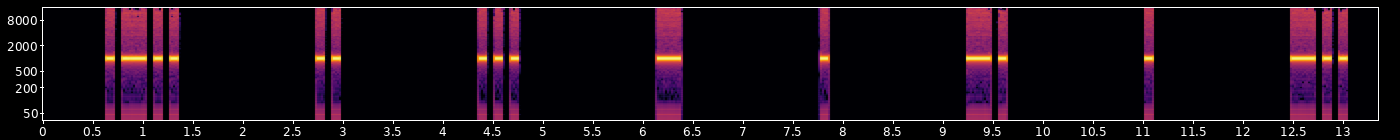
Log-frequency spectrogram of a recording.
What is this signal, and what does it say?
Morse code, heard as a keyed tone, about 15 wpm, spaced as for 5 wpm, 1000 Hz. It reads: LISTENED
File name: qotdfiles / 5wpm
